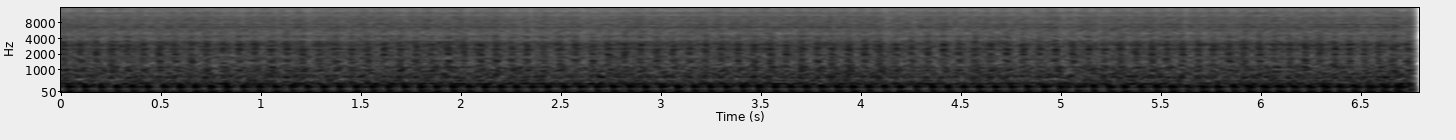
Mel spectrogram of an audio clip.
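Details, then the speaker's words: Honda Mega Pro mono with hard starting, needing high throttle and dying at idle. The air screw is turned out slowly toward peak idle speed and the idle rises to a steady, even beat with no misses, ready for final idle setting. "nah nah ini suaranya sudah meninggi Mas Bro ya kalau suaranya sudah meninggi baru kita setel elnya mas bro oke Oke ini pas Bro ya"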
